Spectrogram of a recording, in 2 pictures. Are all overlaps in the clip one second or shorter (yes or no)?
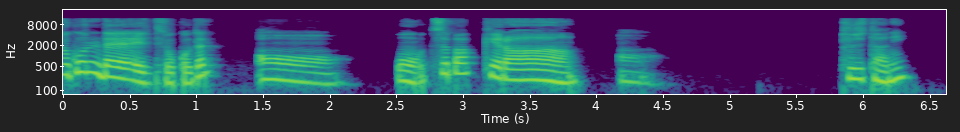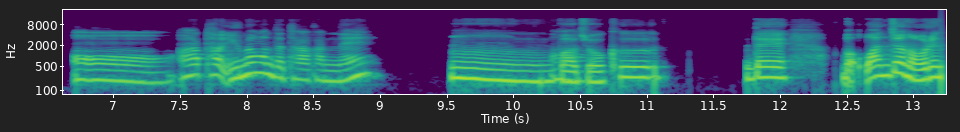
yes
